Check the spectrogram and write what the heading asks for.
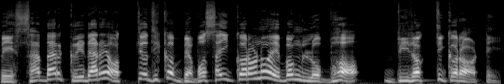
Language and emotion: Odia, disgusted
